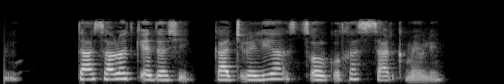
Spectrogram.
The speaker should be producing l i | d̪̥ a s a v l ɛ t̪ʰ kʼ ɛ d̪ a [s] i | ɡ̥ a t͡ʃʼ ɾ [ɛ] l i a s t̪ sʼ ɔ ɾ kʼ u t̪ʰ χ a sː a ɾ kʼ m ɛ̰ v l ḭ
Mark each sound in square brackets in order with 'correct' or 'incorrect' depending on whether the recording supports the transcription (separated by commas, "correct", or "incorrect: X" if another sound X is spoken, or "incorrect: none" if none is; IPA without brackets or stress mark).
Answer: incorrect: ʃ, incorrect: i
